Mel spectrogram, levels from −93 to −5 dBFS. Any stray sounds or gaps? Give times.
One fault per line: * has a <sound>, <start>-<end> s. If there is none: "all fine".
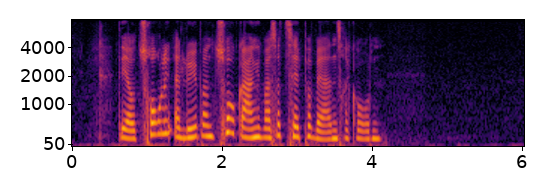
all fine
